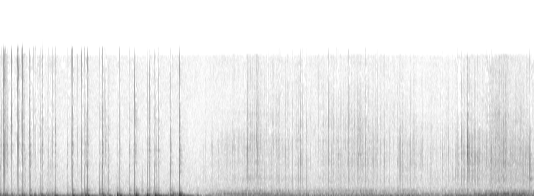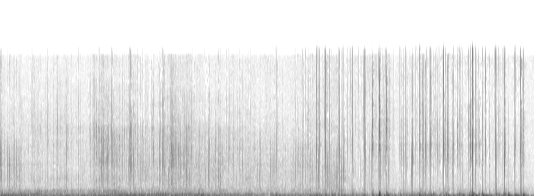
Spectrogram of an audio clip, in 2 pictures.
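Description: Long acrylic nails on both hands scratch and rub the hollow metal mesh grille and black metal body of a Blue Yeti microphone. The first two seconds bring rapid, crackly scratching bursts, then the sound turns into a steady, deep, rumbling rub with bright scratchy streaks. Quicker scratches return near the end.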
